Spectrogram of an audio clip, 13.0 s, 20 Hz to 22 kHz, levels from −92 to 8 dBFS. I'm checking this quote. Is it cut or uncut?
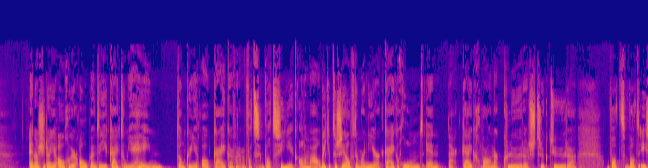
cut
